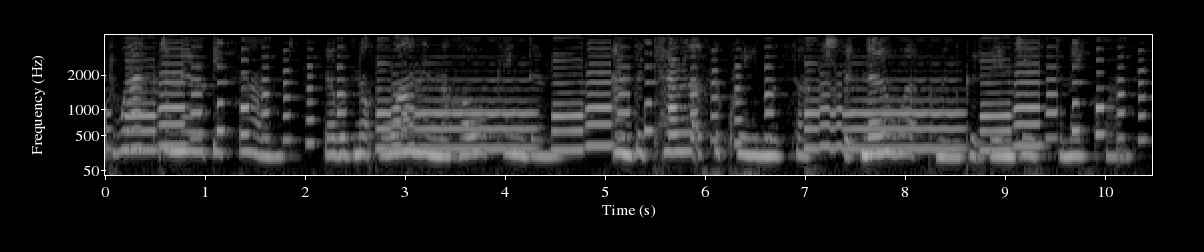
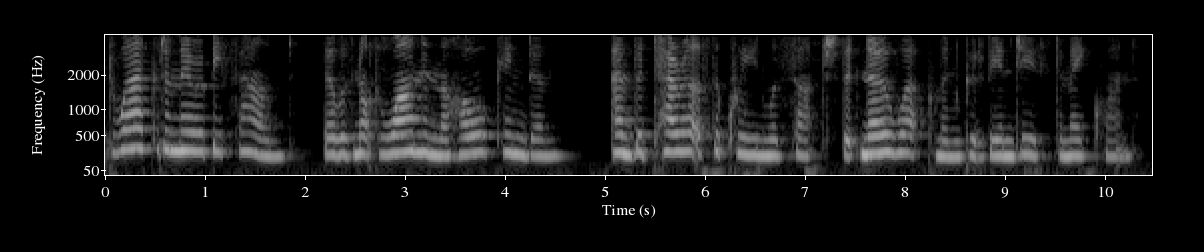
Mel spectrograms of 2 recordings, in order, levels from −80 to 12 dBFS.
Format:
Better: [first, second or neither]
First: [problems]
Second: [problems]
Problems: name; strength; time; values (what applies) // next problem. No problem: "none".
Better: second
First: background sound (Wind instrument, woodwind instrument); 1 dB below the speech // room echo; dies away in 0.1 s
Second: none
